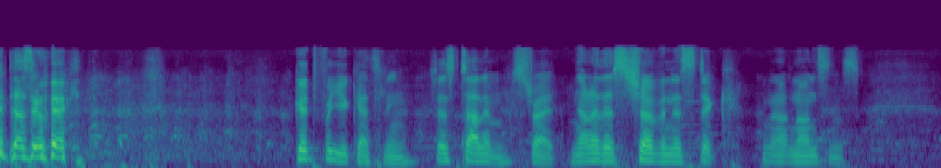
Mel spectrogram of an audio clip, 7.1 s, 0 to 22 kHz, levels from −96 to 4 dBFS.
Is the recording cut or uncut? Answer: cut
